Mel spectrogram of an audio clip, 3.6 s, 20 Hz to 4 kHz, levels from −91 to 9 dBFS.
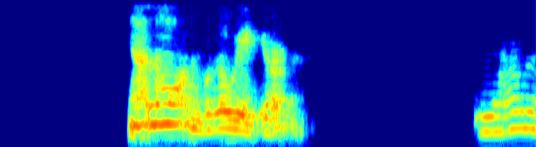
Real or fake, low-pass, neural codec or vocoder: fake; 3.6 kHz; codec, 16 kHz, 4.8 kbps, FACodec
